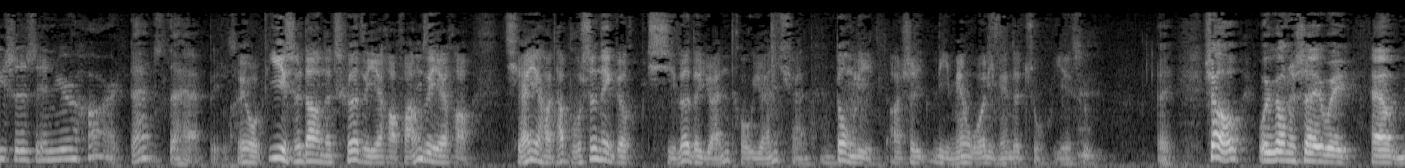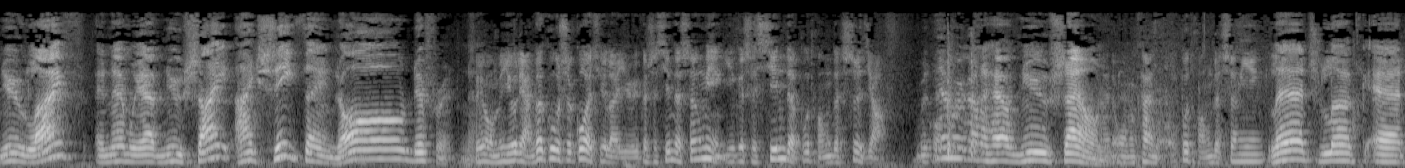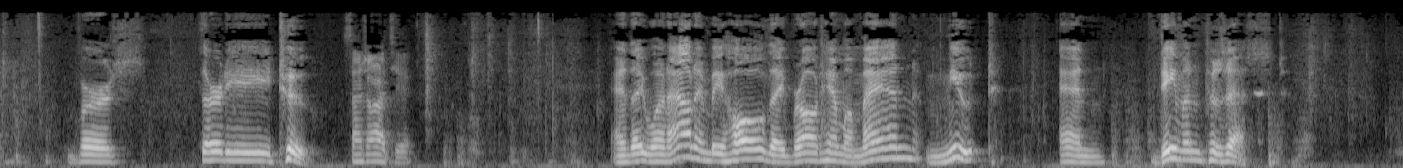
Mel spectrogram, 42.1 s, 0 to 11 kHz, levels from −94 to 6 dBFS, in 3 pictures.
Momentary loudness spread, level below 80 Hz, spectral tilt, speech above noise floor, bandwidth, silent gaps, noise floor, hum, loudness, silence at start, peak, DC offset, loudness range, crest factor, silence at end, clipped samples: 21 LU; -54 dBFS; -5 dB/octave; 32 dB; 8.8 kHz; none; -55 dBFS; none; -22 LUFS; 0 s; 0 dBFS; under 0.1%; 10 LU; 22 dB; 0.85 s; under 0.1%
